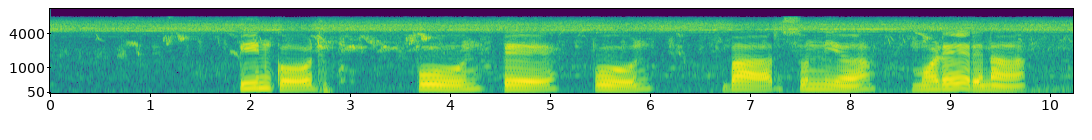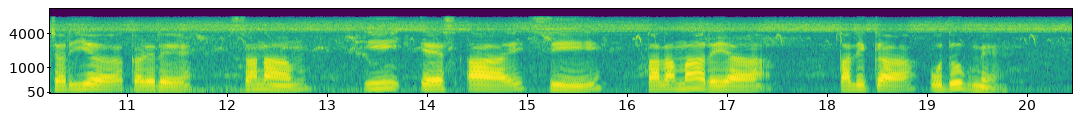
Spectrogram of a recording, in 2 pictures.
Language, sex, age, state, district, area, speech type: Santali, male, 30-45, Jharkhand, Seraikela Kharsawan, rural, read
